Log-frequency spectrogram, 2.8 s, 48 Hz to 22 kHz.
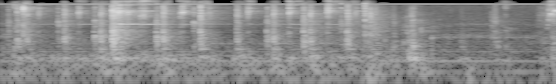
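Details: Irregular rapid clattering and clicking instead of a smooth hum from the transport of an unserviced Sony TC-540 reel-to-reel deck; the seized pinch roller arm isn't engaging.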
